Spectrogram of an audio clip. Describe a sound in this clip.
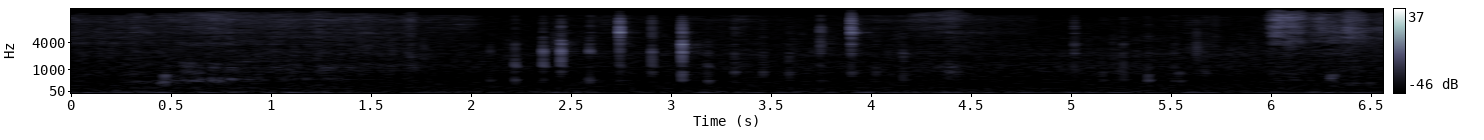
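Fingernails tap and click on a hard lid close up.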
